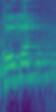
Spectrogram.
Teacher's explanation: जैसे यहाँ पर देखा, जैसे यहाँ पर जैसे कौरन, क पर है कमल, कमल में क, ये देख रहे हो, कमल में क्रमशः क तथा म पर बल दिया जा रहा है, कोमल, तो क म पर ज़्यादा बल दिया है, ल पर कम बल दिया है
